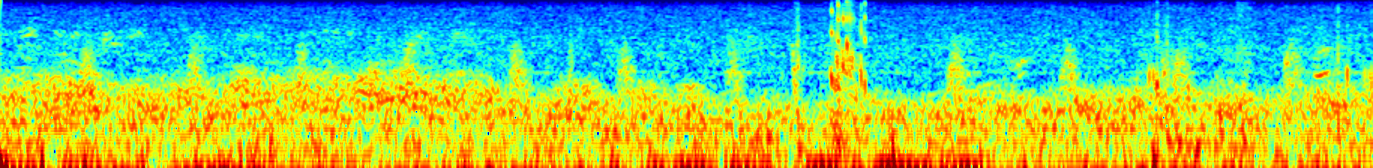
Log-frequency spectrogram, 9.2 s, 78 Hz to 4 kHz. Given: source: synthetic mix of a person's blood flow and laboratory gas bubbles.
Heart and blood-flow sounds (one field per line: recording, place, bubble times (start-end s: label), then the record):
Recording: Doppler ultrasound of blood flow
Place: subclavian vein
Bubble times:
5.26-5.38 s: bubbles
5.50-5.83 s: bubbles
7.63-7.96 s: bubbles
8.11-8.19 s: bubbles
8.23-8.35 s: bubbles
8.55-8.60 s: bubbles
8.90-9.16 s: bubbles
From the record:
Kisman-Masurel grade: 222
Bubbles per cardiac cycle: several, 3 to 8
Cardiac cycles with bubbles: 10 to 50%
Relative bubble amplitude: moderate (0.250 to 0.450)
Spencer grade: 2 (many but less than half of the cardiac periods contain bubble signals, singularly or in groups)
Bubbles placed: anywhere in the cardiac cycle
